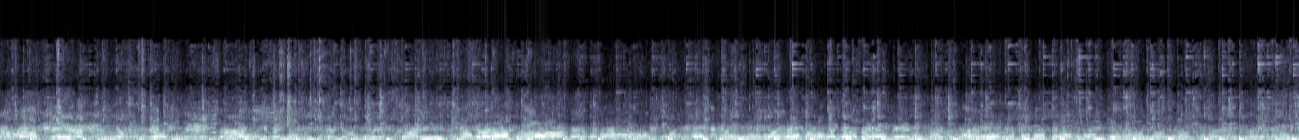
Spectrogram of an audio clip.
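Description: A crowd of young men shout and cheer loudly close by.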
